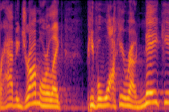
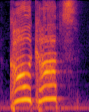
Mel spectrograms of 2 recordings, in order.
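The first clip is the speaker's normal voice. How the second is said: very high-pitched screaming; 10 semitones higher than usual. Retelling how a neighbor was screaming at his window: imitating a neighbor screaming. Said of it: "But he was screaming".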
